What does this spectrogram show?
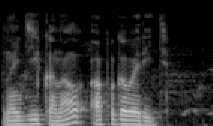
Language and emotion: Russian, neutral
